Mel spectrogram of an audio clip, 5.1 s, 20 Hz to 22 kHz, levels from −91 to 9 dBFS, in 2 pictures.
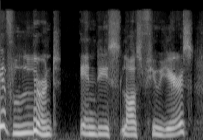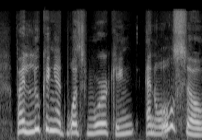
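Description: From 0.35 to 0.44 s, a burst of packet loss removes about 60 ms. The receiver holds the last sound and fades it, then jumps ahead.

Right after, from 0.44 to 0.47 s, a short concealed packet loss covers a 16 ms gap. It is patched with continued sound, heard as a brief smear.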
